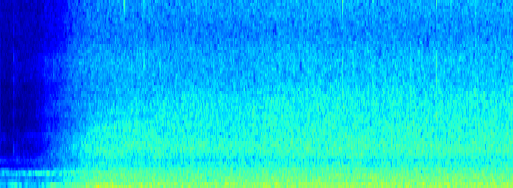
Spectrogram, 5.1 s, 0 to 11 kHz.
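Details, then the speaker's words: Vintage circa-1960 Hunter Zephair B2500A 18-inch two-speed electrically reversible window fan, freshly oiled, started on high in intake mode: spins up into a steady, even whoosh of air, no rattle or scrape; normal running. "low really quiet too like I am not hearing any motor noise at all from this"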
